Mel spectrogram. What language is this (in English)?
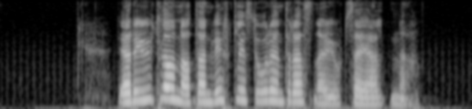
Norwegian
